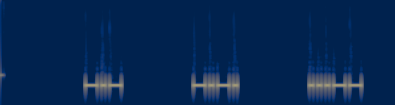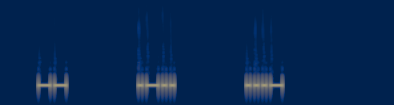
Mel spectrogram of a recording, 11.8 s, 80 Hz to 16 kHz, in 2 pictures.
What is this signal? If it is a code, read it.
Morse code, heard as a keyed tone, about 20 wpm, spaced as for 7 wpm, 700 Hz. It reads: KC3MLV
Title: USA Call Signs - 6 Characters - 6x Character Spacing - 20wpm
